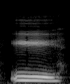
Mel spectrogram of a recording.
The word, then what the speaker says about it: ü: Just try to whistle. Keep the mouth shape and tongue position, but instead of blowing air out, you start vibrating a vocal cord to make this sound.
